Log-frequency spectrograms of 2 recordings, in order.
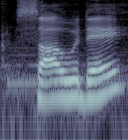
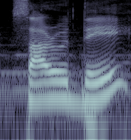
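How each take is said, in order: First: The name is said without a hard R sound. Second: The name is said with a hard R sound.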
